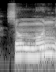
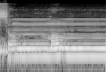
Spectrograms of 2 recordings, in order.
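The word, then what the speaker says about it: صُمٌّ: Nah, perhatikan di sini ada mim kecil, di atasnya mim menandakan bahwa summun ini dibaca menjadi summum, seperti itu.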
